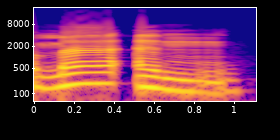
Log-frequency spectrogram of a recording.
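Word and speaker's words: مَعًا: Ceci également si le tanwin n'est pas suivi du alif, comme dans le mot ma'an, qui se prononcera donc ma'a si on s'arrête.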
